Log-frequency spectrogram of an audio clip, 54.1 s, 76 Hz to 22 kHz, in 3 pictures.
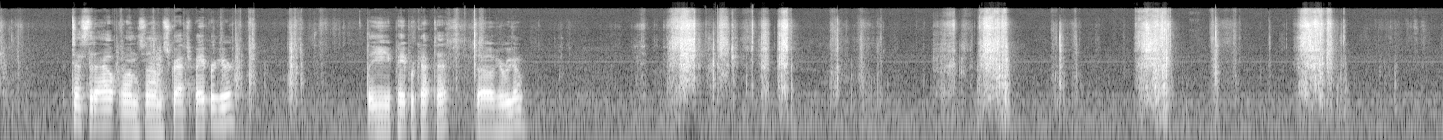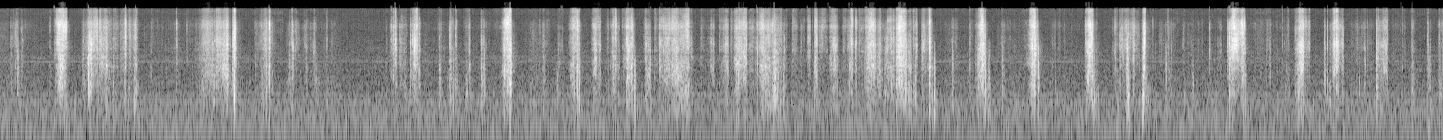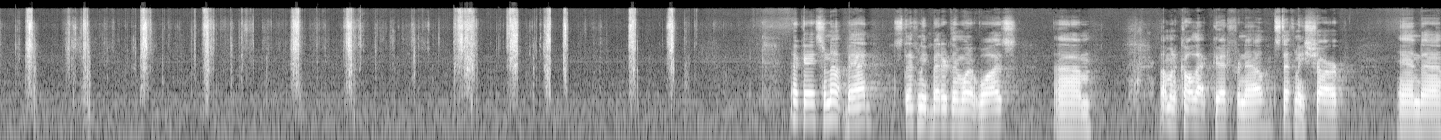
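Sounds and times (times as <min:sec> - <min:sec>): paper crackling: 0:16.1 - 0:22.2, 0:22.8 - 0:44.8
knife slicing paper: 0:16.2 - 0:16.8, 0:22.9 - 0:35.4.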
